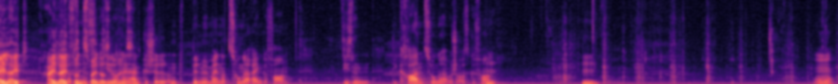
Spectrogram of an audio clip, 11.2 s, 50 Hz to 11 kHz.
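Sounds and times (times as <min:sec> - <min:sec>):
speech: 0:00.0 - 0:06.8, 0:07.8 - 0:08.2, 0:10.9 - 0:11.1
low constant hum: 0:00.0 - 0:11.1
chewing crunchy colored sugar candy: 0:07.2 - 0:11.1.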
